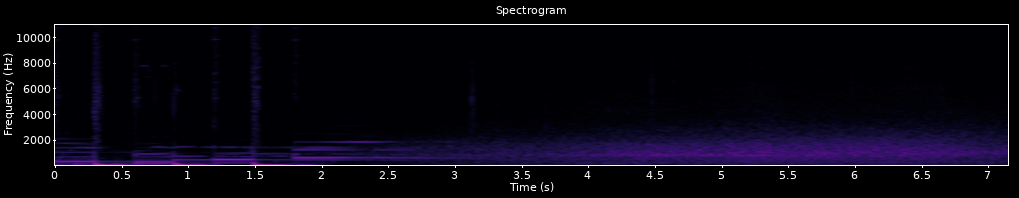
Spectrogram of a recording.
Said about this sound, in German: Den ganzen Tag lang rollt der Verkehr über die sechsspurige Fruchtallee in Hamburg-Eimsbüttel.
